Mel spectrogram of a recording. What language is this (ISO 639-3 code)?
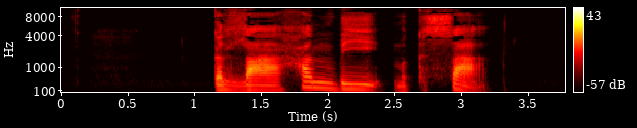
trv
